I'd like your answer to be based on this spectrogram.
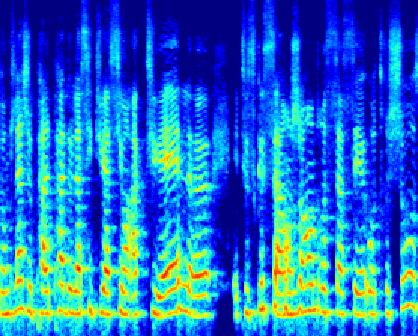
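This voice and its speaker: A woman with a non-native accent speaks at a very slow pace, her fairly high voice held to fairly even intonation. The background is quiet. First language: not French (speaking French). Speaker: wellness product trainer. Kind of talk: online training presentation. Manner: halting, many fillers.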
